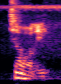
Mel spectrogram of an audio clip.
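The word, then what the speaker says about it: Youtility: And basically the premise of this book, Utility, and it's spelled Y-O-U-T-I, Utility, is if you can't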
